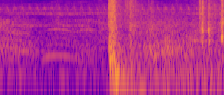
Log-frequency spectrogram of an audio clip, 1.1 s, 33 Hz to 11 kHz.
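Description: A single sharp gunshot fired at zombies in Left 4 Dead 2 cracks loudly mid-clip over a steady game background hum, followed by a fainter pop near the end.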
